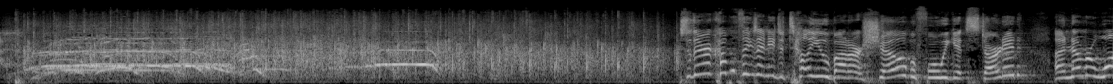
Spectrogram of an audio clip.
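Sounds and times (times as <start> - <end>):
clapping: 0.0 - 6.9
speech: 7.6 - 11.1.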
